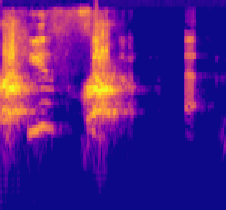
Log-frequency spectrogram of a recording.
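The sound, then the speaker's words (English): A dog named Christmas, looking out the window, barks loudly in two strong, throaty bursts, followed by a short, sharper yip, with a rough growling edge and voices mixed in. “Oh, is he growling?”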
